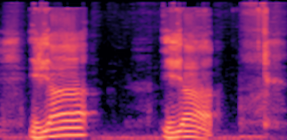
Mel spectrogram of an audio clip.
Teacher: زبان کا درمیانی حصہ اوپر کی طرف اٹھا کر نرم آواز کے ساتھ ادا کریں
